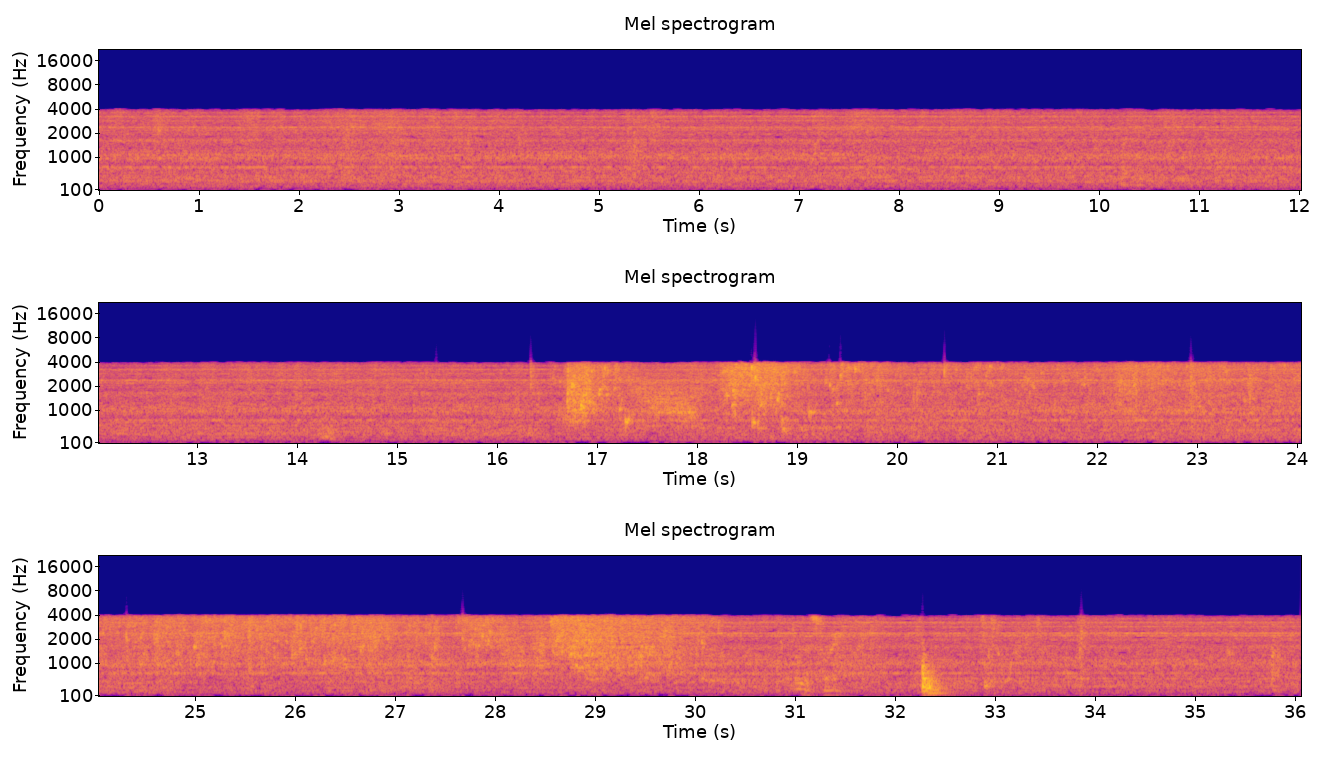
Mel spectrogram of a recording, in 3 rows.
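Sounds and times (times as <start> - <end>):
shower water splashing: 16.5 - 30.6.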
